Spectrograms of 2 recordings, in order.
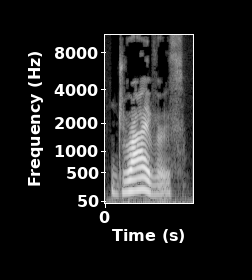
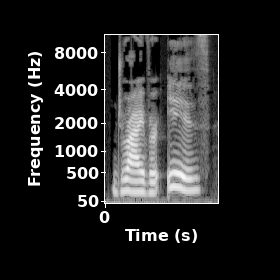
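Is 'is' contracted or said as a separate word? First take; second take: contracted; separate. First: The 'is' shrinks to a z sound on 'driver'. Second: The word 'is' is said as a separate syllable. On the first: "decimos drivers" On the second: "en vez de decir driver is"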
